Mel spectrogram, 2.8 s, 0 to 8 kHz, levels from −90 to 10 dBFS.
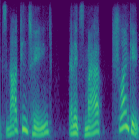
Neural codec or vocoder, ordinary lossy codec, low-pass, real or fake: codec, 16 kHz, 0.5 kbps, FreqCodec, larger model; Opus, 16 kbps; 7.2 kHz; fake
